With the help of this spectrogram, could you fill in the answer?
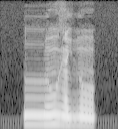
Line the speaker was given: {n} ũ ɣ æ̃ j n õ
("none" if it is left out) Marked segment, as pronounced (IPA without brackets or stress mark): lː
